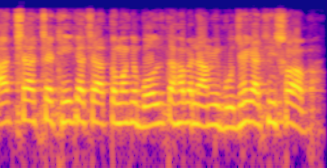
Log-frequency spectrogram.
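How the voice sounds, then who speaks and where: Using a cartoonish character voice, a woman speaks fairly quickly at a high pitch in a monotone, flat delivery with very even loudness. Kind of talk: rustic comic cartoon acting.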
